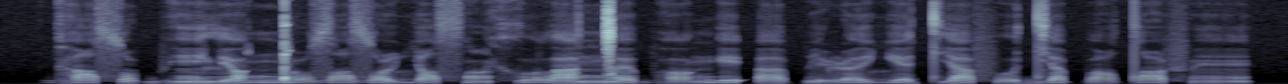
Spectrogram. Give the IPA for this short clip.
ɡʱ a˨ sˤ u˨ bʱ ẽ˦ lʲ ɒ˦˨ ŋ͡ǃ u˨ zˤ e˨ zˤ o˨ ʎ i˨ sˤ ɛ̃˨ x u˨ lˠ a˦ ŋ͡ǀ ɜ˦ bʱ ɒ˨ ŋ e˦ ʔ a˨ p i˨ ɭ ɜ˦ ʎ ɛ˦ tʲ a˦ f o˨ dʲ a˦ p ɒ˨ tˤ e˦ f ɛ̃˨

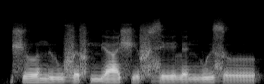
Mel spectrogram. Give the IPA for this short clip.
ʃ ɤː˧ n ɯː˨ w v ɛ˨ f mʲ aː˧ ʃ e˨ f z eː˨ l ɛ˨ n w ɯ˧ z ɤː˨

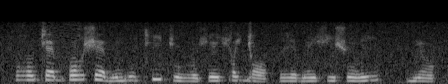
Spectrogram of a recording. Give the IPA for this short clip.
ʁ u˧ c ɛ˧ b ʔ o˦ ʁ ʃ ɛ˦˨ b ũ˧ b u˦˨ cʰ i˦ c u˨ ɣ ʊ˨ ç ẽ˧ ç ɔ˧ j ɟ ɔ˨ | ɣ e˨ b ẽ˨ j ç i˨ ʃ ũ˨ l i˧ | dʲ ɔ̃˨

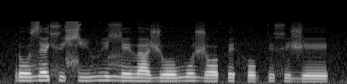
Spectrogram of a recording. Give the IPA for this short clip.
ɾ o z ɛ xʲ ʊ ɕ i v i ɮ e ð a ʒ o v o ʒ ɔ θ ɪ h o k ɪ x ɪ ʒ e

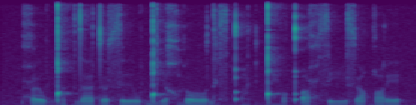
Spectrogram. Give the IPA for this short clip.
ħ ɵː w ɡ͡ǃ ɐ k d ɐː t ɵ s ɨː w ɡ͡ǃ i χ ṳ ɾ oː d e̤ s qʼ e̤ k ǃ e̤ w qʼ ɵ ħ s iː s ɵː q o ɾ e

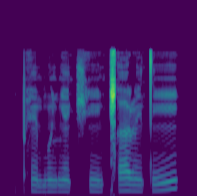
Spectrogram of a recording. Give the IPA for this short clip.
pʰ ẽ b ũ ʎ ẽ t͡ʃʰ ĩ ǁ ɐ ɭ ĩ t ĩ

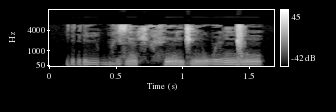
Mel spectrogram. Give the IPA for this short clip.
r i b i z ɛ̃ ʃ fʲ ẽ d͡ʒ ĩ w ɪ ŋ͡ǁ ũ

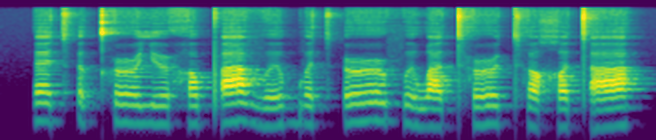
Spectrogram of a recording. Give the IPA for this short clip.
ɛ t͡sʼ ə kʰ ə˞ lʲ ə˞ h ʌ pʼ a v ɘ b ə t͡sʼ ə˞ f ɘ w a tʰ ə˞ tʰ ə χ ə tʼ a

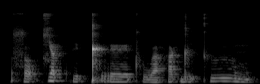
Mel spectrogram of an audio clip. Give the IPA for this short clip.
s ɔ˨˩ ʔ t͡ɕ a˥˩ t̚ k i˨˩ t̚ kʰ r eː˧ tʰ u˩˦ a̯ h a˦˥ k̚ d i˦˥ ʔ kʰ ɯː˥˩ m

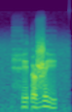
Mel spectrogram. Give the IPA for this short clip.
h i ɗ ə ʐ i

